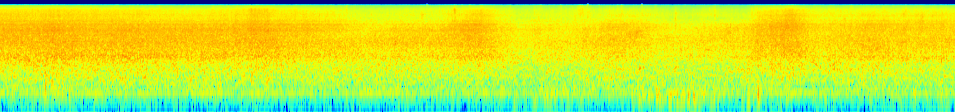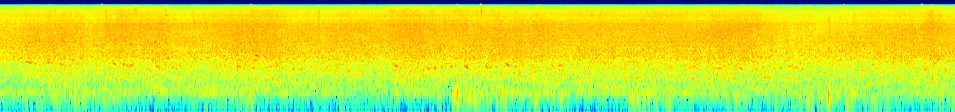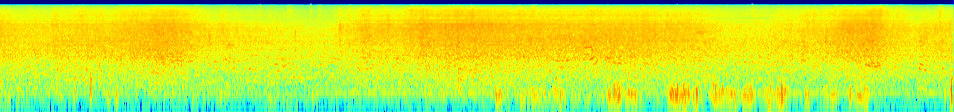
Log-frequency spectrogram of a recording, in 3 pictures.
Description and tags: beach sea ocean waves with people
sea, people, ocean, waves, beach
